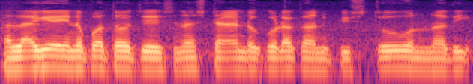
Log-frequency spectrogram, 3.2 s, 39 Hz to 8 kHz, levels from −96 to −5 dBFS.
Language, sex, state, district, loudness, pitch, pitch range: Telugu, male, Telangana, Mahabubabad, -17 LUFS, 105 Hz, 100-110 Hz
